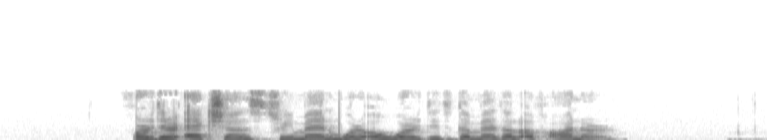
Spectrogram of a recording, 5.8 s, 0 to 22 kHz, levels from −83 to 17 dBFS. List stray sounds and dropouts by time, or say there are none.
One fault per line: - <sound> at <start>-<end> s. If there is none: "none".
none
